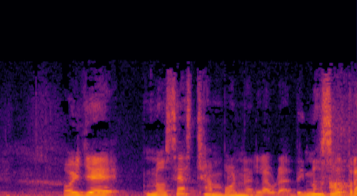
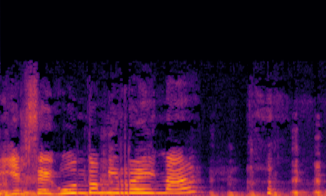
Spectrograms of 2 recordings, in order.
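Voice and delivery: high, drawn-out, syrupy "mi reina"; sugary señora voice; 9 semitones higher, much slower than usual. Retold or imitated. Old lady teasing a new mother about baby number two, high and drawn-out. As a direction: coo it like a nosy old aunt. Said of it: "y la señora".

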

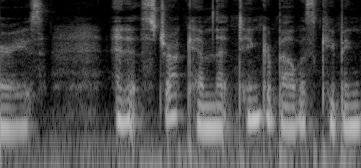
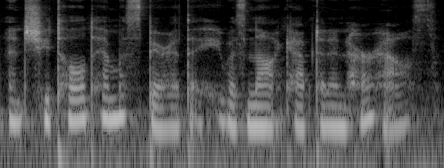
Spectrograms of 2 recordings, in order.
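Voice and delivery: ordinary delivery, nothing marked

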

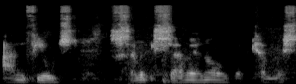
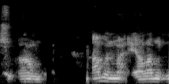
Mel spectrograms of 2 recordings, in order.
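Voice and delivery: usual speaking voice

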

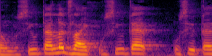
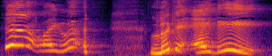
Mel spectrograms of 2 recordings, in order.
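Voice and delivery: real laugh, much higher and louder; 7 semitones higher, 5 dB louder, slower than usual. Real, not acted. Fan laughing off talk of bad trades, breaking into laughter. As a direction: laugh out the words in disbelief. Laughs at his own point.

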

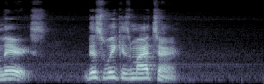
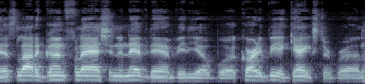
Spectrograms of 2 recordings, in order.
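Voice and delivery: ordinary delivery

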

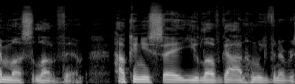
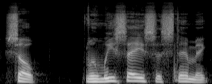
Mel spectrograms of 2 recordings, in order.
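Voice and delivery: ordinary talk, nothing marked

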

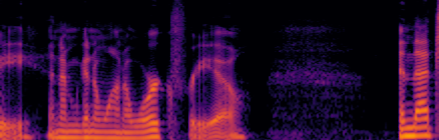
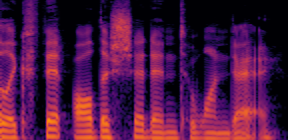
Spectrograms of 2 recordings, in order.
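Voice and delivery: ordinary talk

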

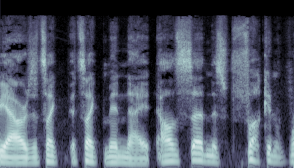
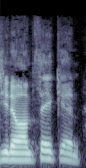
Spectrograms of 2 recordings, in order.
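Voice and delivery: ordinary delivery

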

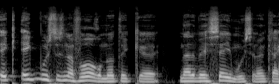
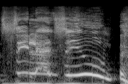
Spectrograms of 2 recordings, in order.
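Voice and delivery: high, loud, long-drawn mock yell; shouted imitation; 6 dB louder, much slower than usual. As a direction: imitate a chairwoman screeching for order. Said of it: "begon ze echt keihard te schreeuwen".

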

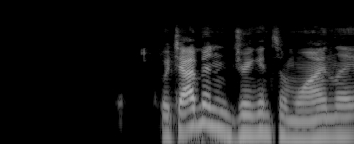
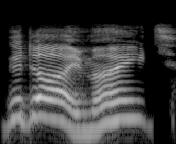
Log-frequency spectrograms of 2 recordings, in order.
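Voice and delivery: high, loud hammed-up Aussie greeting; a jokey Australian "good day, mate"; hammed-up Aussie accent, high and loud; mock Australian accent; 11 semitones higher, 8 dB louder, much slower than usual. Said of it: "That was English".

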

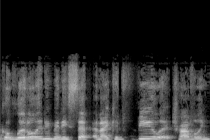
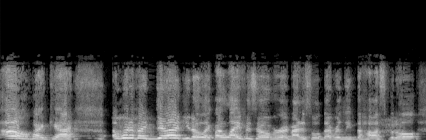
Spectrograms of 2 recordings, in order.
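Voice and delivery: mock Southern drama queen, pitched up and breaking into a laugh; 4 semitones higher than usual. Retelling her panic after surgery as a mock drama queen. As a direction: ham up the despair like a drama queen. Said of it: "drama queen of the South".

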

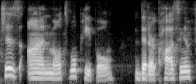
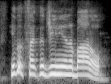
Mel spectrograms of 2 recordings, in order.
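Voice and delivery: loud, high and thrilled; excited; 9 semitones higher, 7 dB louder than usual. Real, not acted. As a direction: burst out excited. Excited reaction to a picture.

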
